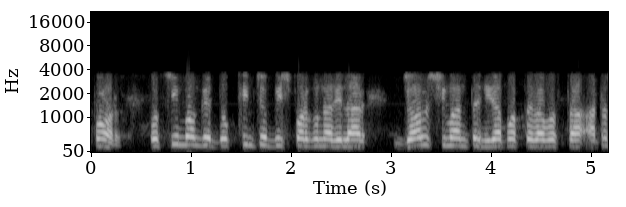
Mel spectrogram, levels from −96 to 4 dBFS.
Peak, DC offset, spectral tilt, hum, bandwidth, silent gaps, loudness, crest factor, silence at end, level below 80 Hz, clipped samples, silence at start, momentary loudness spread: -16 dBFS; under 0.1%; -3 dB/octave; none; 3.8 kHz; none; -29 LUFS; 12 dB; 0 s; under -90 dBFS; under 0.1%; 0.05 s; 6 LU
